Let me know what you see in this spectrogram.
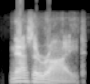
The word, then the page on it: Nazirite: American English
